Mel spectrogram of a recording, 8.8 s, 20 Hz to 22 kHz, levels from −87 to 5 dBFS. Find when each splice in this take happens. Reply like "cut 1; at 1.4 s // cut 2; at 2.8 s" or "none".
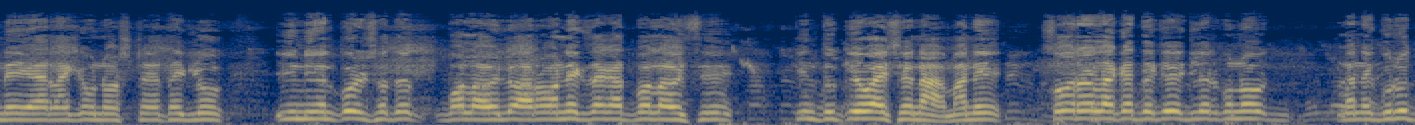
none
